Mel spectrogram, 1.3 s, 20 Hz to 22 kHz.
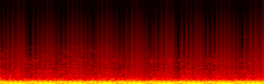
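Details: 1950 Dodge Meadowbrook engine with sludged oil pan, warming up with choke held closed by screwdriver before oil drain: deep, steady even rumble, nothing riding over it; oil pressure 40, charging, normal idle.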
